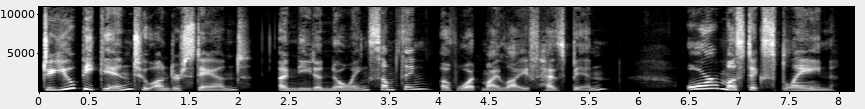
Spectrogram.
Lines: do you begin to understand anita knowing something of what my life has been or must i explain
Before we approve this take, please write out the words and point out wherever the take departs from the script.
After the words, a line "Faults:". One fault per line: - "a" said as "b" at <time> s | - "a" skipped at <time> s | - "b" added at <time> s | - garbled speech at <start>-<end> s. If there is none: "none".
do you begin to understand anita knowing something of what my life has been or must explain
Faults:
- "i" skipped at 7.1 s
